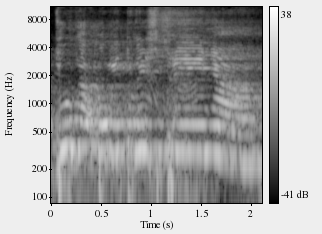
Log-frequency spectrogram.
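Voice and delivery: high, slow preaching call; preaching shout. Real, not acted. Preacher exhorting wives to obey. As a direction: drive the point home.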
